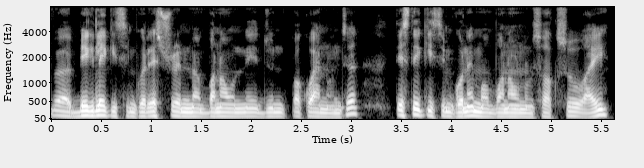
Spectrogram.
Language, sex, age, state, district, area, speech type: Nepali, male, 30-45, West Bengal, Darjeeling, rural, spontaneous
